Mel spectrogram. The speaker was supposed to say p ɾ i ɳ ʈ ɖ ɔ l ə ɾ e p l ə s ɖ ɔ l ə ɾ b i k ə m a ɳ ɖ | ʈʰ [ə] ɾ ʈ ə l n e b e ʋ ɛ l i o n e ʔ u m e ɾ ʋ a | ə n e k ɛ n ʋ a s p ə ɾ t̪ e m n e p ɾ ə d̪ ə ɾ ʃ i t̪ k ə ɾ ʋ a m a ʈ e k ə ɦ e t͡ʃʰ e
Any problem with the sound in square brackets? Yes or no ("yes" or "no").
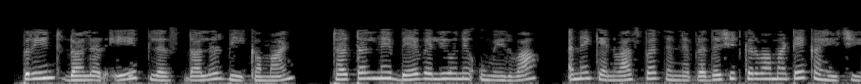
no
